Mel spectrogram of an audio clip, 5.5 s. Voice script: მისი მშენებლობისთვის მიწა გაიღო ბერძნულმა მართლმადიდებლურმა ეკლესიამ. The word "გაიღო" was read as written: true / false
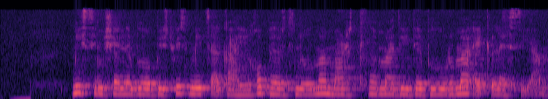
true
